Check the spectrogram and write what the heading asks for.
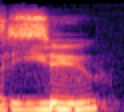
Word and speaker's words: Sioux: I would have said Sioux, so I'm glad. – The X isn't pronounced. – So Sioux tribe.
